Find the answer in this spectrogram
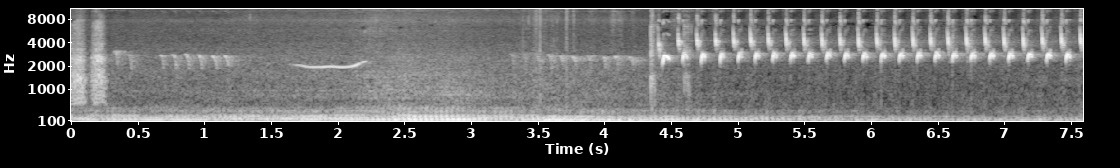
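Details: Wild black-winged myna heard as a lure recording: a faint rattle and one rising whistle over rumbling traffic, then a loud rapid series of sharp chirps repeated about four times a second.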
